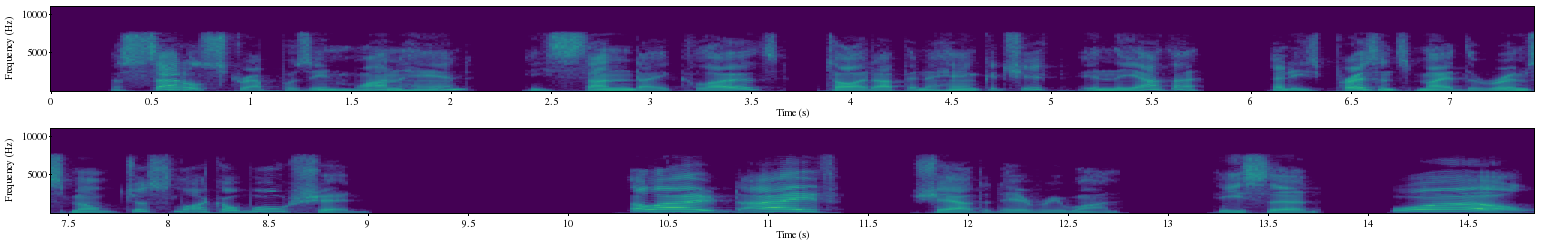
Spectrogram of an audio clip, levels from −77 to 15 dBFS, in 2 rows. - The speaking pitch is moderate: Yes, medium, 145 Hz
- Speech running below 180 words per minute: Yes, average, 145 wpm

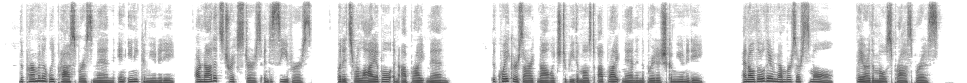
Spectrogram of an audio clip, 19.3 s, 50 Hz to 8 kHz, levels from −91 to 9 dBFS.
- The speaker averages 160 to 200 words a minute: No, slow, 135 wpm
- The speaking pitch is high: No, medium, 170 Hz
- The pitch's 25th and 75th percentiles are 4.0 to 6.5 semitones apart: No, average, 3.2 semitones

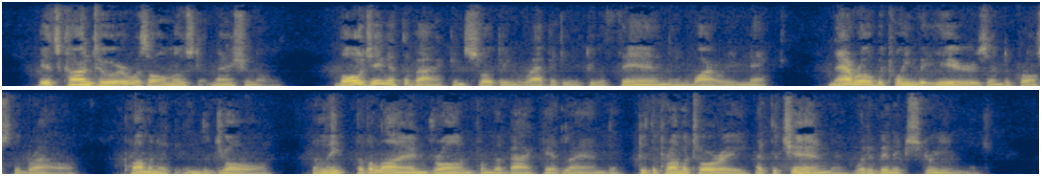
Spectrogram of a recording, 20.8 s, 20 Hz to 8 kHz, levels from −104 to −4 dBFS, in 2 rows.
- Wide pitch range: No, average, 2.8 semitones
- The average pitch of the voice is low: Yes, low, 115 Hz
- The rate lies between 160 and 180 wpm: No, average, 145 wpm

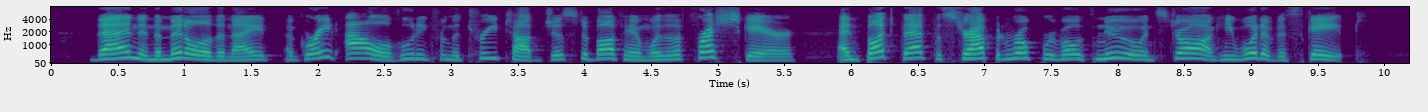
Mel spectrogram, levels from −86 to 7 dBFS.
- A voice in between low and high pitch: No, high, 235 Hz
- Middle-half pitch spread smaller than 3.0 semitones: No, average, 5.1 semitones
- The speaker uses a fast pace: Yes, fast, 225 wpm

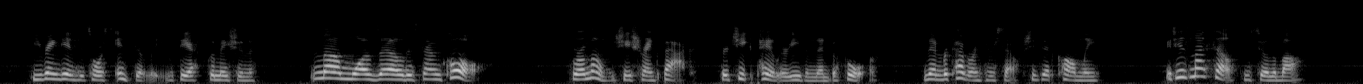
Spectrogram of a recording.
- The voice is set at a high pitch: Yes, high, 225 Hz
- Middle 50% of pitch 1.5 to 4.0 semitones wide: No, average, 4.6 semitones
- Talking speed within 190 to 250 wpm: No, average, 160 wpm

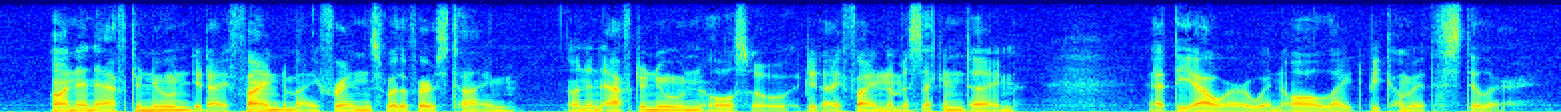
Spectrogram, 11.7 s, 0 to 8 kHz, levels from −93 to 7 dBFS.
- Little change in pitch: Yes, narrow, 1.9 semitones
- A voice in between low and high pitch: No, very low, 95 Hz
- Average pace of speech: Yes, average, 160 wpm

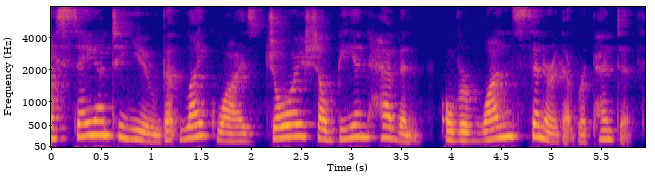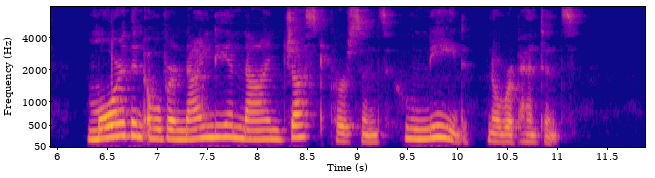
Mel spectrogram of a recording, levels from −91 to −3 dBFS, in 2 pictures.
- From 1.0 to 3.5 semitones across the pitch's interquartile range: No, average, 4.7 semitones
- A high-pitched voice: Yes, high, 215 Hz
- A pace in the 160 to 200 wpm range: No, average, 140 wpm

